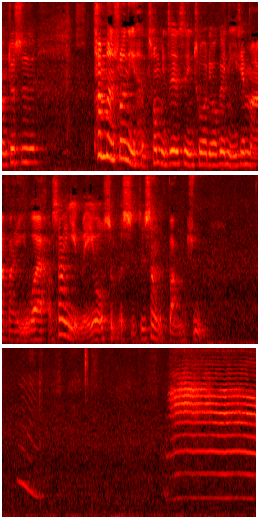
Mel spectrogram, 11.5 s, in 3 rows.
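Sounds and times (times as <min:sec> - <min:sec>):
speech: 0:00.0 - 0:00.8, 0:01.4 - 0:07.0
cat meowing: 0:10.1 - 0:11.4.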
